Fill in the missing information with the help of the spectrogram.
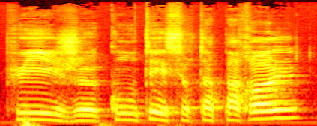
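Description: A woman's voice: medium pitch, measured pace, natural voice. A woman reading cold, disdainful Roman general.

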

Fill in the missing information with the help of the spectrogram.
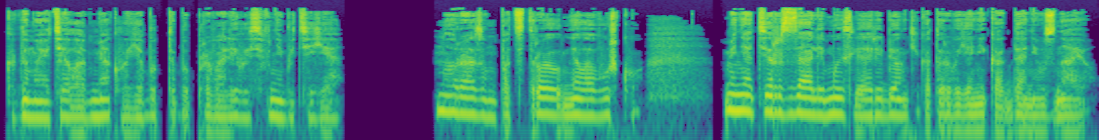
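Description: A woman reading a first-person audiobook in a measured, dramatic way. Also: sits low, vocal fry, warm tone, slightly rough, no room sound, studio quality. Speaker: audiobook narrator.

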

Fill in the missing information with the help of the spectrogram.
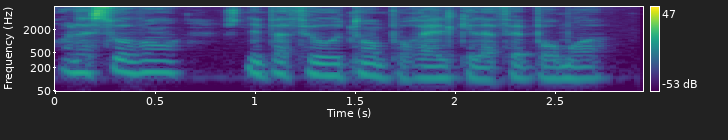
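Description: A man voicing a fervent, grateful young working-class woman, speaking in exclamations with a raised pitch. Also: fast, warm tone, slightly rough, natural voice.

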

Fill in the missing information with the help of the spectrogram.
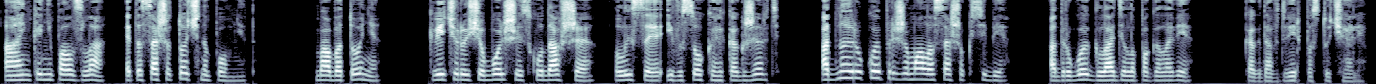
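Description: Low-voiced woman reading a story. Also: brisk, darkish tone, no room sound, studio quality. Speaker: narrator.

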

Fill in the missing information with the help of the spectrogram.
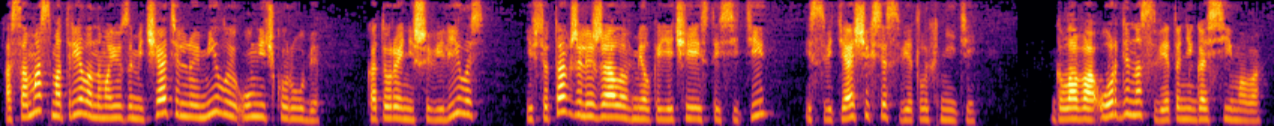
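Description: Female audiobook narrator, dramatic first-person reading, slightly high voice. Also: moderate pace.

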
